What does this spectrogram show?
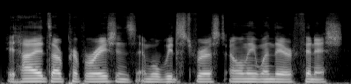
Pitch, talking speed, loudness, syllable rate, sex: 125 Hz, 220 wpm, -18 LUFS, 6.9 syllables/s, male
